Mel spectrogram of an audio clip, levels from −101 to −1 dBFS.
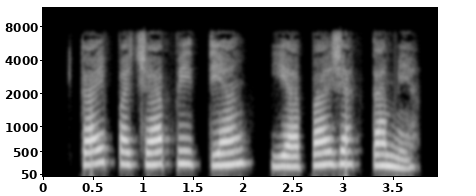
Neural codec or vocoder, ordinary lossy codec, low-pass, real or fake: none; Opus, 64 kbps; 7.2 kHz; real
